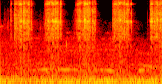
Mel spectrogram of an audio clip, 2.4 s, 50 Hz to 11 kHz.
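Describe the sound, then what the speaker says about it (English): Hand ratchet snugging the lift bolts on a 2005 Toyota Corolla XRS, heard as five or six short bursts of rapid clicking separated by brief pauses, close and moderately loud with no talking. "now you want to go ahead and tighten these"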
